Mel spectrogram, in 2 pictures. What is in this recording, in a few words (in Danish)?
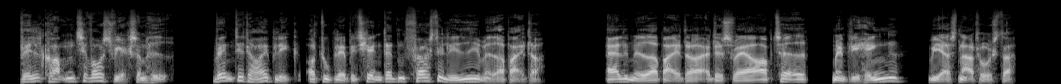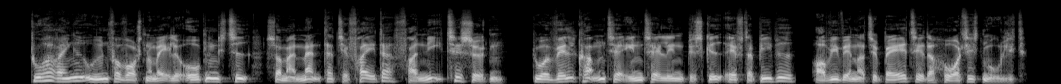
Mand formel, danske professionelle indtalinger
